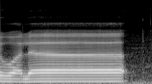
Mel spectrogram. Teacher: حرف مد کے بعد حمزہ آ رہا ہے اس لیے مد منفصل ہو جائے گا تو اس کو 2-3 الف کھینچیں گے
